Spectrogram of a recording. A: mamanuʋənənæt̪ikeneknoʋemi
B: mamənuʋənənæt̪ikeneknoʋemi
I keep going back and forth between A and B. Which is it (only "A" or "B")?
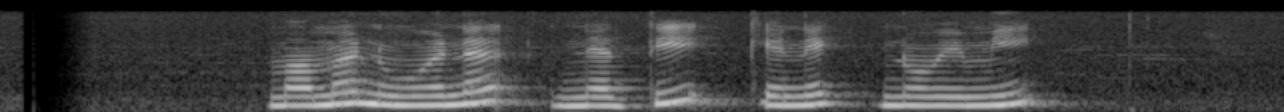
B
